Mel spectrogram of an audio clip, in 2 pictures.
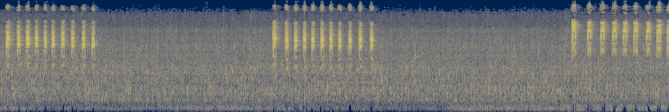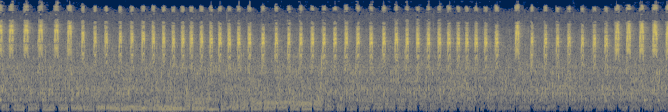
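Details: Golden grasshopper in the long 'nembak' style, used to train songbirds. Two short bursts of quick, high ticking are followed by silence, then an unbroken train of rapid, sharp clicks that continues to the end.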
